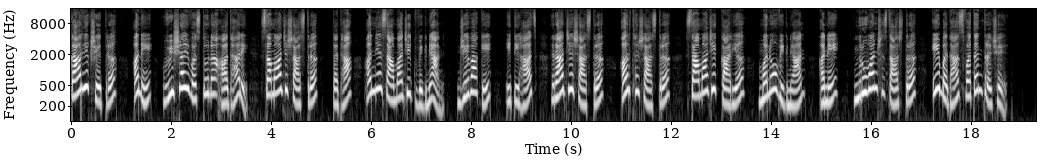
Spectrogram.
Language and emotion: Gujarati, neutral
